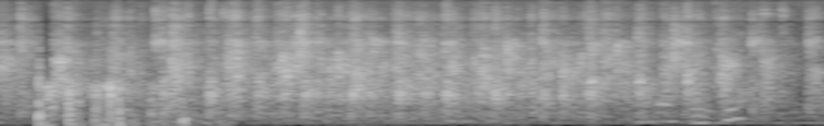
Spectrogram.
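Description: Small seated audience applauding, dense clapping that stops near the end.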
